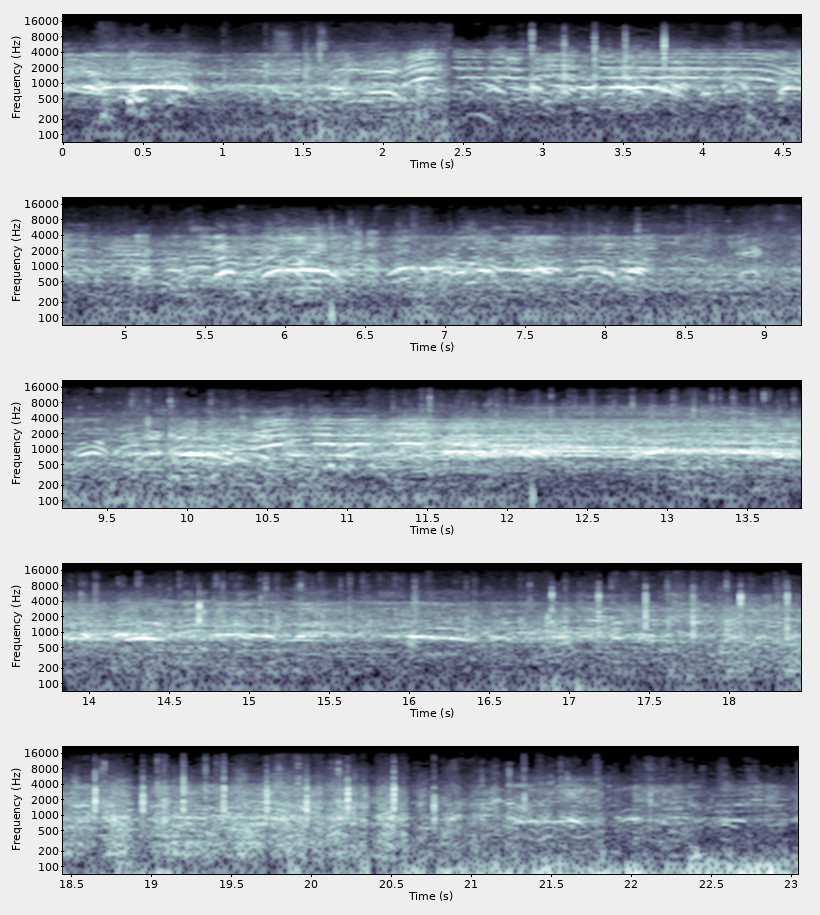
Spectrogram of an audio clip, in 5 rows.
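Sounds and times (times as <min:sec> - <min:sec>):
people shouting outdoors: 0:00.0 - 0:08.2, 0:08.8 - 0:17.6.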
